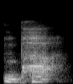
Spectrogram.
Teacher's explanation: The first letter bha is the fourth letter in the per varga or per class of consonants. It has to be aspirated also with little bit of extra air.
